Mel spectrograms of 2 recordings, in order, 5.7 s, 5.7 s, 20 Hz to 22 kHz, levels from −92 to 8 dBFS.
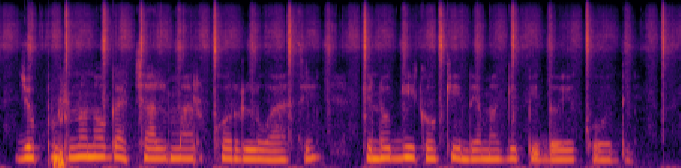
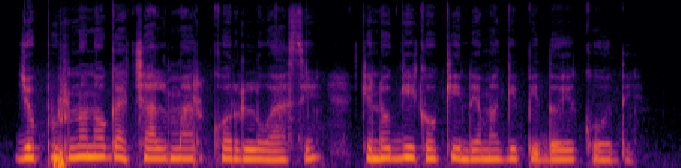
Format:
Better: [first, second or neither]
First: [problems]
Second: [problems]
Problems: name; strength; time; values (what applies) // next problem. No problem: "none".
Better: second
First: background sound (Rattle (instrument)); 7 dB below the speech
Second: none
